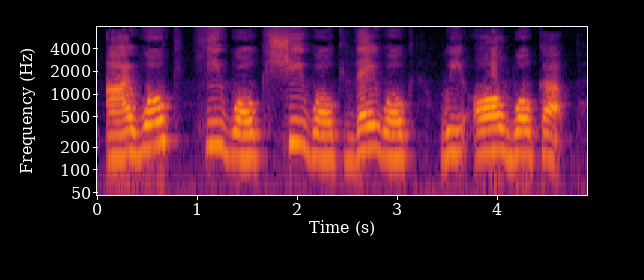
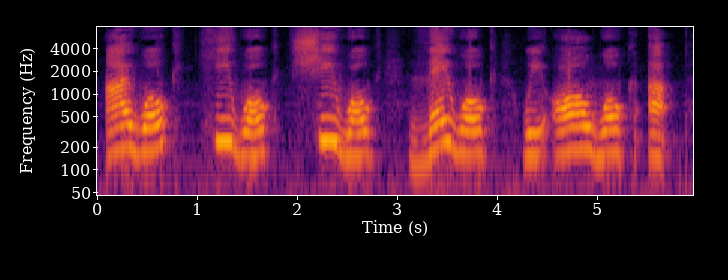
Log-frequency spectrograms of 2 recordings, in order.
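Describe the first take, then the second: First: The list is said at a faster pace. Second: The list is said at a slower pace.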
